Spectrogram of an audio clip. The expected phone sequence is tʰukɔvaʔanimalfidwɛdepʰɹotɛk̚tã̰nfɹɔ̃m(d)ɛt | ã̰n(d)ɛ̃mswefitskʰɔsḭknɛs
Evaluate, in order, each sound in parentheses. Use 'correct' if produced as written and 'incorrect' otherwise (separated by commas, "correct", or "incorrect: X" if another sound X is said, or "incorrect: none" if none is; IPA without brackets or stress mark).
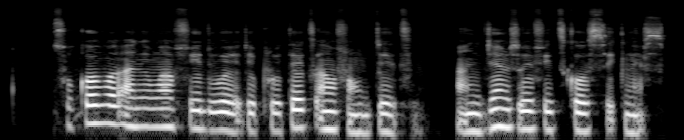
correct, incorrect: d͡ʒ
